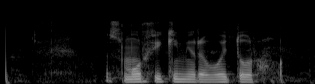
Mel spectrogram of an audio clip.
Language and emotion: Russian, neutral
